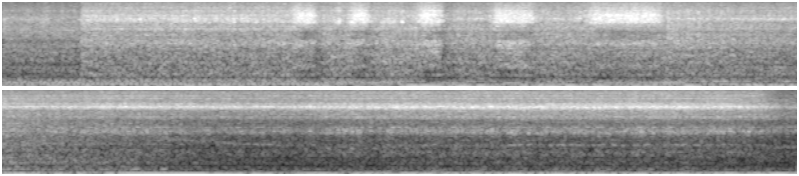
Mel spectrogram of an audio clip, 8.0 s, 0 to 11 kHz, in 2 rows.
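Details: Classic carbureted V8 with Edelbrock carburetor and electric choke, sat over a week, after carburetor rework: started without touching throttle, deep steady idle rumble with no stumble or hunting; running properly.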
